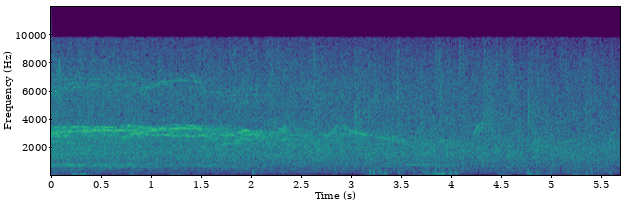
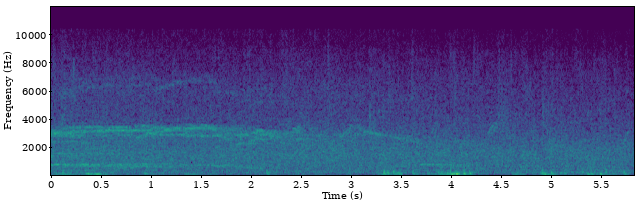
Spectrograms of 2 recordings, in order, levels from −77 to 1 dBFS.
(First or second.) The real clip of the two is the first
